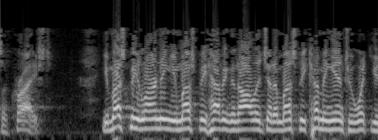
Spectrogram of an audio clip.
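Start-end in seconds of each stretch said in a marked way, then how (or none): none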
